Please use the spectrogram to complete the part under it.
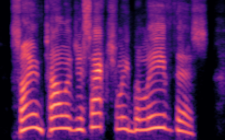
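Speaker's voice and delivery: put-on full-on American accent, pitched very high. Quoting a TV show while telling a story, in a South Park American voice. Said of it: "Your American voice".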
